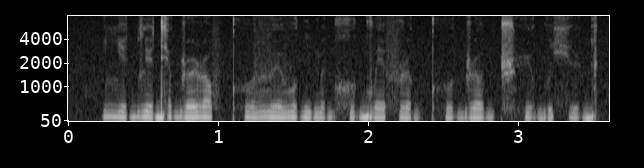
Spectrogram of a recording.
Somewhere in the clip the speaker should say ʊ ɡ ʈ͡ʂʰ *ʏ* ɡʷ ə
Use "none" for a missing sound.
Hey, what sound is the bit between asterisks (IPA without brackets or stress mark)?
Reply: y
